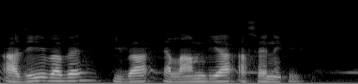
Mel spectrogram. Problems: constant background noise, background conversations at intervals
